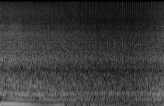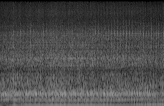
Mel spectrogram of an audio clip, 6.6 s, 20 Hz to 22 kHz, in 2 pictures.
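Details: Mazda MX-5 Mk3: engine revs and drops back to idle with a fast metallic rattle over it, about four per second; source undiagnosed.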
